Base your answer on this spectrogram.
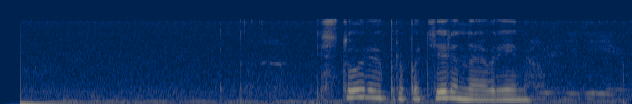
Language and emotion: Russian, sad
